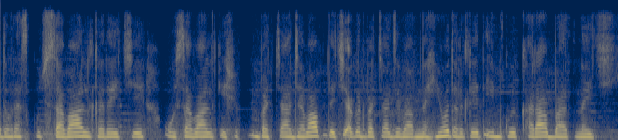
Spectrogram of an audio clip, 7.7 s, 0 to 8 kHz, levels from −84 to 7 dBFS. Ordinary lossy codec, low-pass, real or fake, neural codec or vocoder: Opus, 64 kbps; 7.2 kHz; real; none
